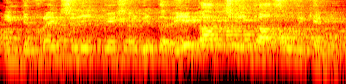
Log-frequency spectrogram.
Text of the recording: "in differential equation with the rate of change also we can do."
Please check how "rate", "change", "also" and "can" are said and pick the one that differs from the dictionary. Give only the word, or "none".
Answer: also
